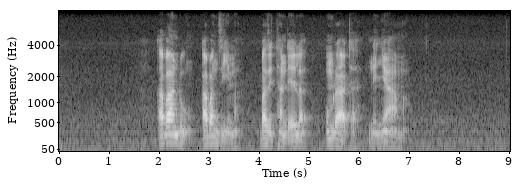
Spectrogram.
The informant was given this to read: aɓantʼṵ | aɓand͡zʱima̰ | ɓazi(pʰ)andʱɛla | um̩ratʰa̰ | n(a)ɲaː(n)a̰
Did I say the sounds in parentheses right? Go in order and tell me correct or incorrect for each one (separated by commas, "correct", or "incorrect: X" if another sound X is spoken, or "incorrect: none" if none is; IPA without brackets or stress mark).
incorrect: tʰ, incorrect: ɛ, incorrect: m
